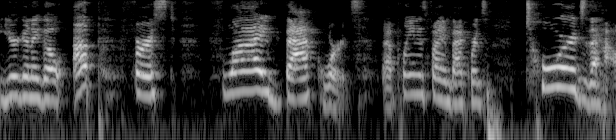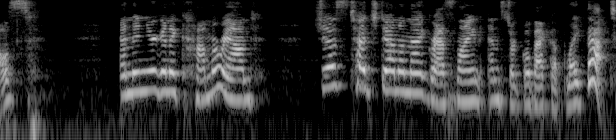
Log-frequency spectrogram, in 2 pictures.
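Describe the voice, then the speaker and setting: A woman projects a raised, high-pitched voice with a bright, sharp tone. Her pitch swings very widely as she speaks at a fairly slow pace. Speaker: elementary school teacher. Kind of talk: tutorial.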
